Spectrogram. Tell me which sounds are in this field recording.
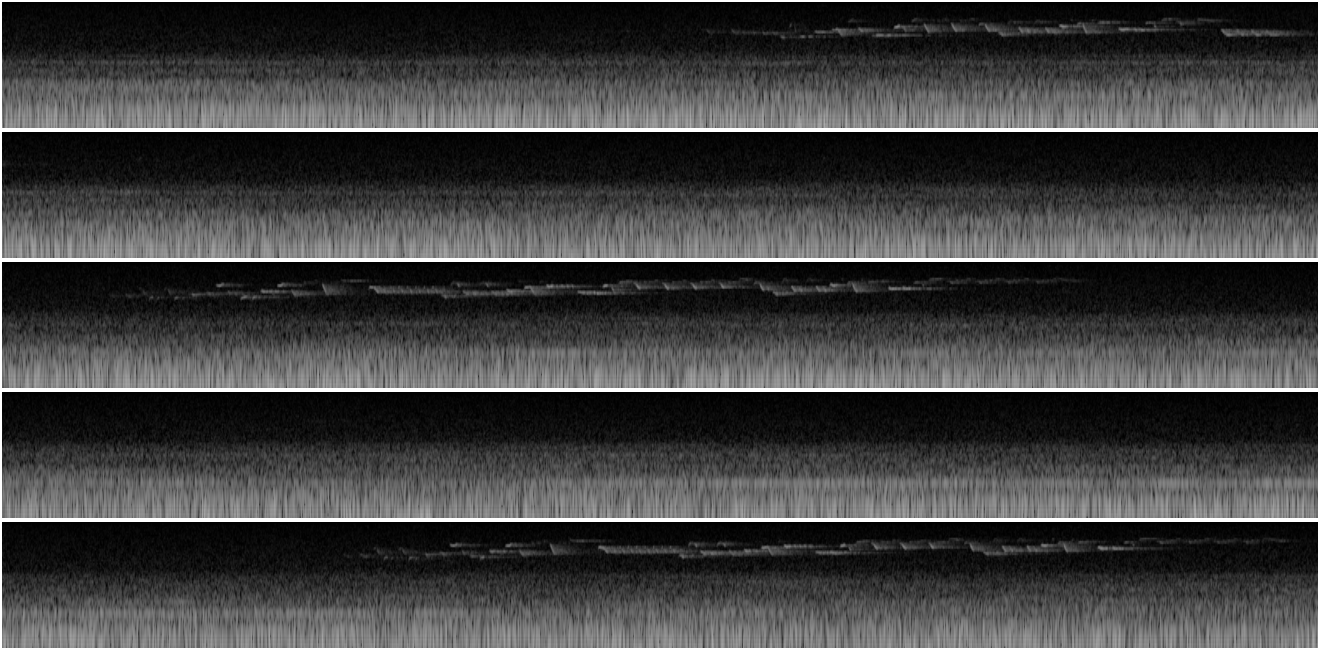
Winter Wren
